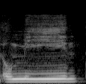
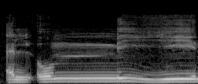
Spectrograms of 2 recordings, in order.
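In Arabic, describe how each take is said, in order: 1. الياء مفردة وقصيرة. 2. الياء مشددة ومطوّلة. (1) "ما بقولش الأميين" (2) "يبقى لابد من بيان الايه؟"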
